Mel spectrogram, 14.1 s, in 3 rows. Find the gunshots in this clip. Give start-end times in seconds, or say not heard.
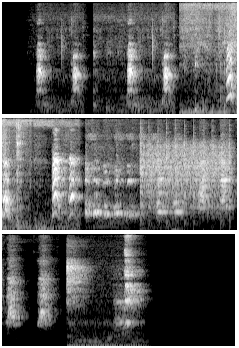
7.5-9.3.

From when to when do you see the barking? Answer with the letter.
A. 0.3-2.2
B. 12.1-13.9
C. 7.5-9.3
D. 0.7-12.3
D.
